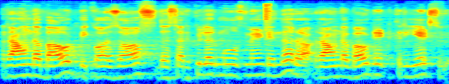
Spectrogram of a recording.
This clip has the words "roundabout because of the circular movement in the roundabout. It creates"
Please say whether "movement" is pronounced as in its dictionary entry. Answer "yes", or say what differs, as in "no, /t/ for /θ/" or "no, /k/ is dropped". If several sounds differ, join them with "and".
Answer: yes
